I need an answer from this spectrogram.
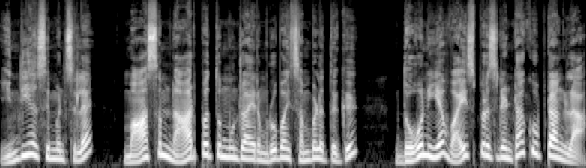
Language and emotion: Tamil, surprised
